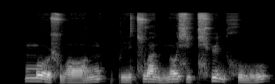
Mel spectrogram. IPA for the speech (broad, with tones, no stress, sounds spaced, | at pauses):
m o˥˩ ʊ̯ ʂ w ɑ˧˥ ŋ | p i˧˥ t͡s w a˥˩ n n̪ ɤ˥ ɕ i˨ t͡ɕʰ y˥˩ n x u˨˩˦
